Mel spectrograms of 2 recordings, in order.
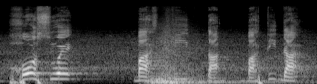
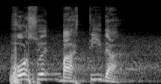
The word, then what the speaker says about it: Josué Bastida: Josué Bastida. Así mismo se pronuncia. Josué Bastida.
